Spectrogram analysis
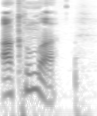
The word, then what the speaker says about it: Akuma: him okay number four is got to be Akama Street Fighter also pronounce it Akuma I like this guy mainly the same reasons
